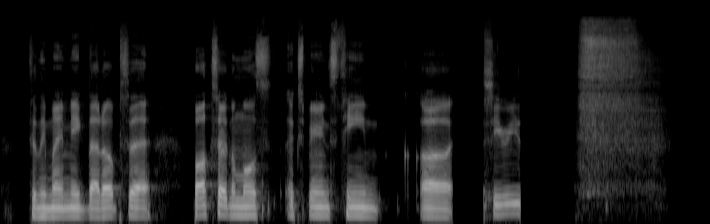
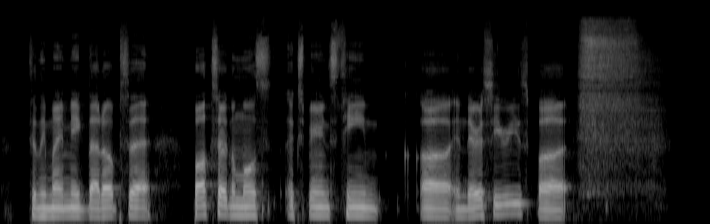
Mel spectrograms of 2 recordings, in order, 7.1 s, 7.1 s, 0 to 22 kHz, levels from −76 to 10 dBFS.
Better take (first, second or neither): second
